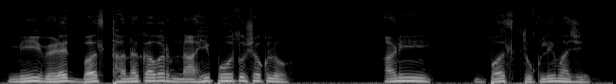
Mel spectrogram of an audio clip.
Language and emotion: Marathi, sad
